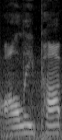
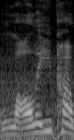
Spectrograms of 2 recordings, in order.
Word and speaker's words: Olipop: I still get an Olipop, not lollipop. What's funny is AI thinks I'm saying lollipop. And I'm like, I have to spell it to her. And I'm like, no, it's OLLIE pop.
